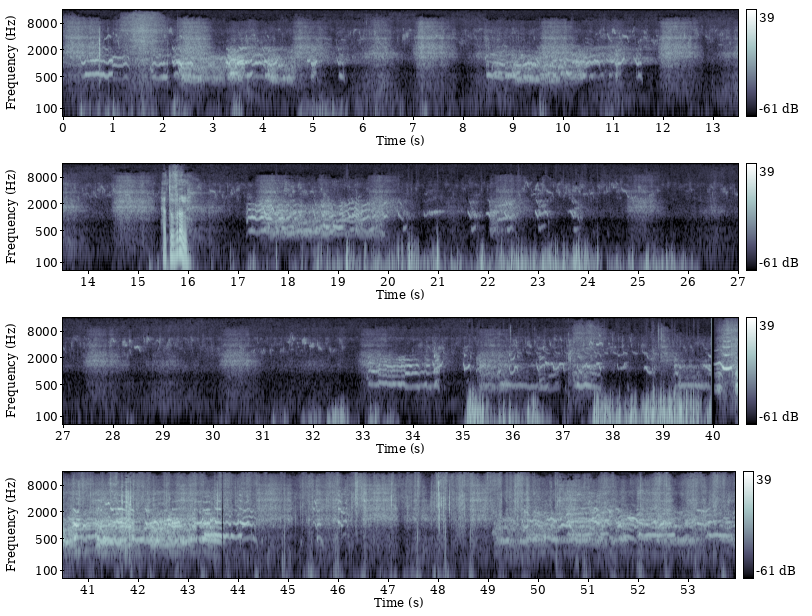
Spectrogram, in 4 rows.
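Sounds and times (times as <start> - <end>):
hounds baying: 0.0 - 15.2, 15.8 - 24.0, 33.0 - 53.9.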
